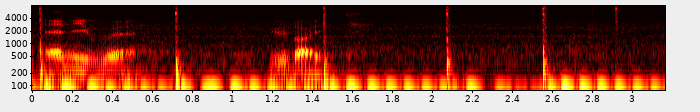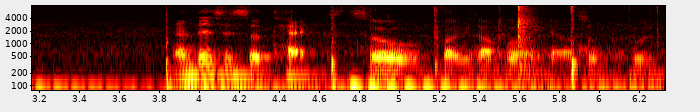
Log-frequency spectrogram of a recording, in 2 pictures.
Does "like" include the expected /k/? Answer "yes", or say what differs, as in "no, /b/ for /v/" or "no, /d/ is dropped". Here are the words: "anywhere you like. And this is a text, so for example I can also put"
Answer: yes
